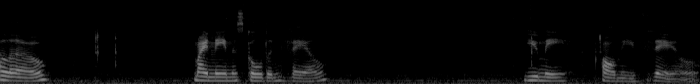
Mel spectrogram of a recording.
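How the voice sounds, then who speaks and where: A woman uses a put-on character voice, fairly low in pitch, at a very slow pace. Long, frequent pauses break it up, and clear background noise is heard. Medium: actual play. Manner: terse, deadpan, insistent.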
